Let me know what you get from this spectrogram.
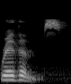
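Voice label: "rhythms", English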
